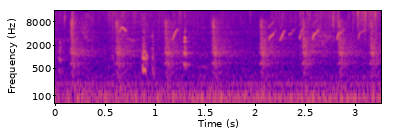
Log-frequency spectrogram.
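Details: Newly hatched white black-tailed Japanese bantam chicks walking about, giving short high peeps with a few lower clucking notes, over a steady low background hum.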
